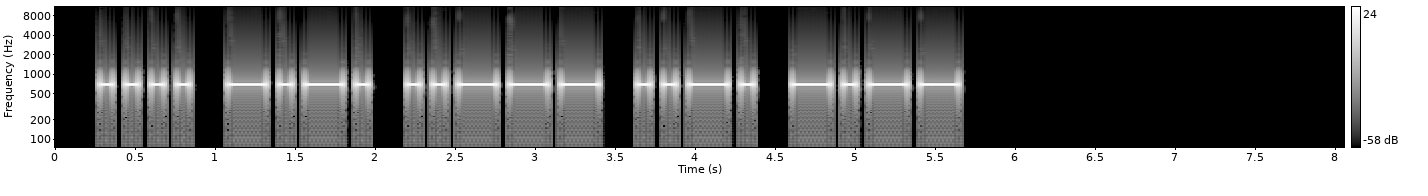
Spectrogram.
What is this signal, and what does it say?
Morse code, heard as a keyed tone, about 15 wpm, 700 Hz. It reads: HC2FY
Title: DXCC-100 Call Signs - 5 Characters - Repeated 2x - 15wpm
